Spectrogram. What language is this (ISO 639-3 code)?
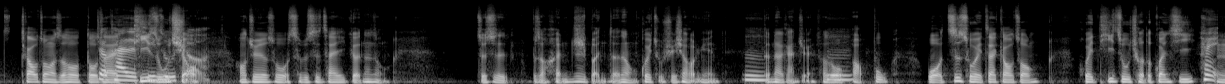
zho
